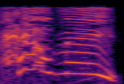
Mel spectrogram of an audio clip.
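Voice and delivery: high, drawn-out cry for help; desperate shout. A narrator's reading. Son shouting to the yew tree for help. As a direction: yell out, begging. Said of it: "Connor shouted".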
